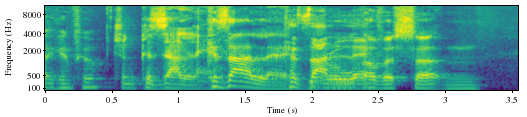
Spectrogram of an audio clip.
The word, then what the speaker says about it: Cazale: Cazale.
